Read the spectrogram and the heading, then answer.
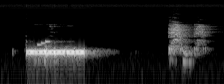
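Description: A call placed from a mobile phone to a phone number connecting: one steady electronic tone sounds clearly for about a second, then silence, then a short burst of a different, brighter sound.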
